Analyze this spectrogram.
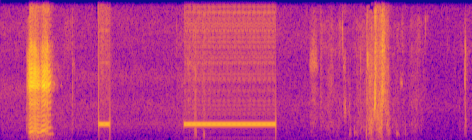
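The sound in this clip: A telephone call is dialed and the line rings: a brief steady tone, then one long unbroken ringing tone, with voices talking before and after.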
